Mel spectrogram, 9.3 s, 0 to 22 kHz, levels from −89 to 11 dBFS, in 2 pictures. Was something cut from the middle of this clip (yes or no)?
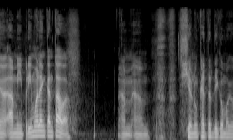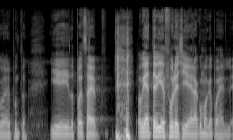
no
